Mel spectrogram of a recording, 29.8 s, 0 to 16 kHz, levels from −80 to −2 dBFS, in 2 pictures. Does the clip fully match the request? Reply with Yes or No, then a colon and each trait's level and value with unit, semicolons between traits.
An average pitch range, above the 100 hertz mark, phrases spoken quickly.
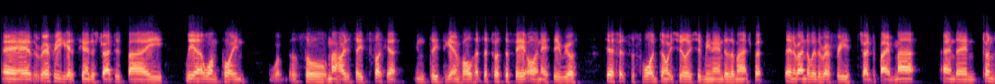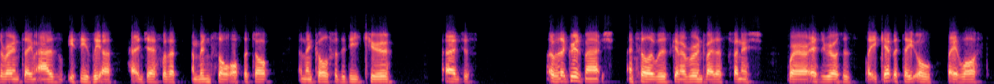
No: narrow, 1.4 semitones; low, 120 Hz; fast, 215 wpm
